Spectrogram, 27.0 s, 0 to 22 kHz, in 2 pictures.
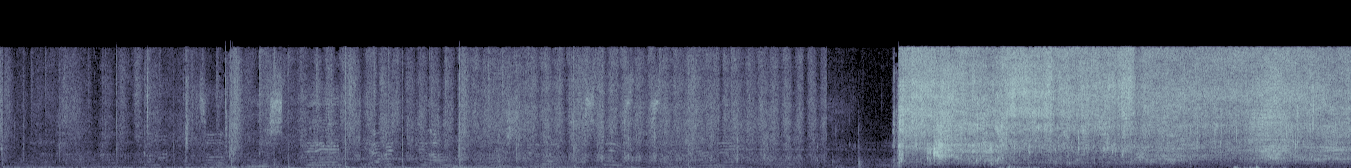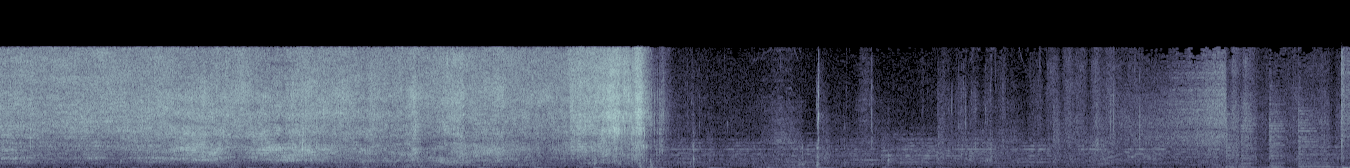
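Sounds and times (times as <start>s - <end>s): spray hose water hissing: 9.0s - 20.2s.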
